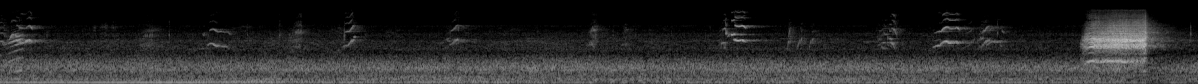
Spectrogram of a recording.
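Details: Near the end, a wild cockatoo gives one harsh, raspy screech lasting under a second, while smaller birds chirp and twitter lightly throughout.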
